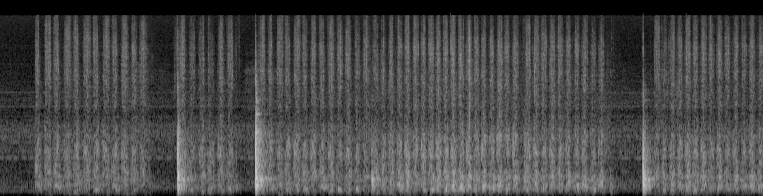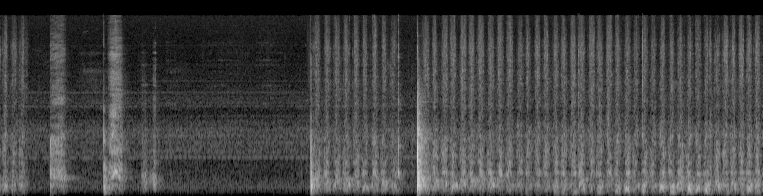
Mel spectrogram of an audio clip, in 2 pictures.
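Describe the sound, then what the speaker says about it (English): A knife chops pesto ingredients and cheese on a cutting board in rapid, dense runs of strokes, with a few sharper knocks and a couple of short pauses between bursts. "Chop until everything is evenly combined but still a bit rustic looking, like this."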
